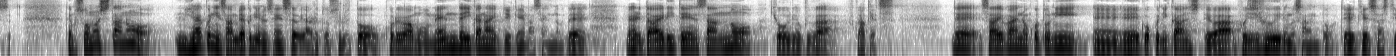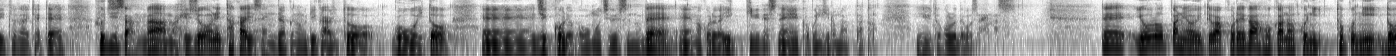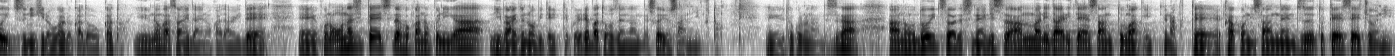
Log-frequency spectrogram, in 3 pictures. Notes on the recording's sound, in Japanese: 2023年1月28日、東京・三田で行われた「ラジオNIKKEI … 注目企業ＩＲセミナー」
